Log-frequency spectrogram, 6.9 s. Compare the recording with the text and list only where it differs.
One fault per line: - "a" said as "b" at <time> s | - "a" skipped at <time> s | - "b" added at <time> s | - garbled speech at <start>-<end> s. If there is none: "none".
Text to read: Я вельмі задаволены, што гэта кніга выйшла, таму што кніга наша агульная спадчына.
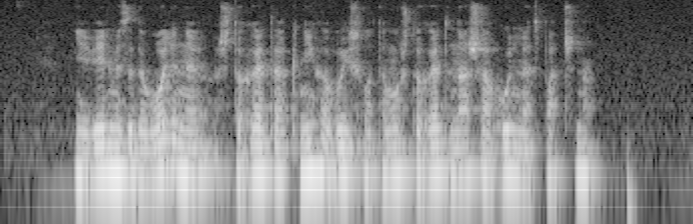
- "кніга" said as "гэта" at 4.3 s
